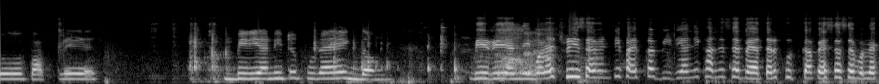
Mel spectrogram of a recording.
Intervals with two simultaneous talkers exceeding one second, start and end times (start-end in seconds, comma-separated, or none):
none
